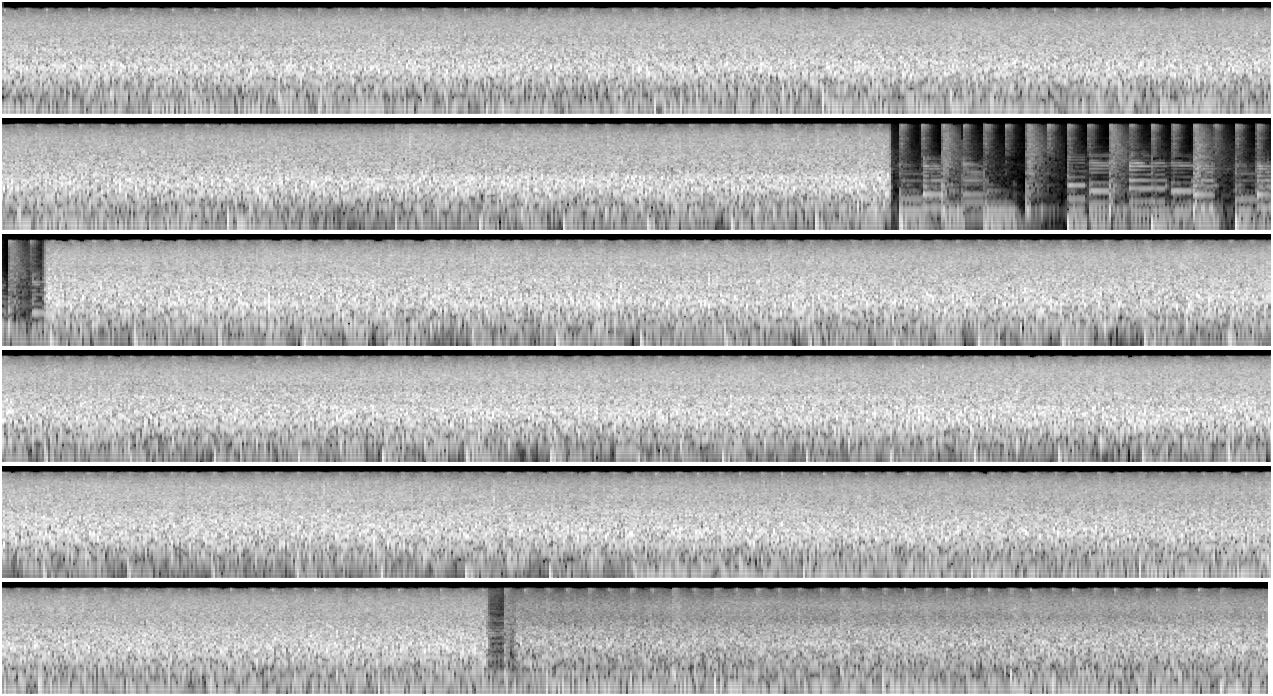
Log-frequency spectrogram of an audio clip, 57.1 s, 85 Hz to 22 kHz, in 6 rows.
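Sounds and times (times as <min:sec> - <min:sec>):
creek rushing over rocks: 0:00.0 - 0:16.2, 0:19.4 - 0:57.0
low background music: 0:00.0 - 0:57.0.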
